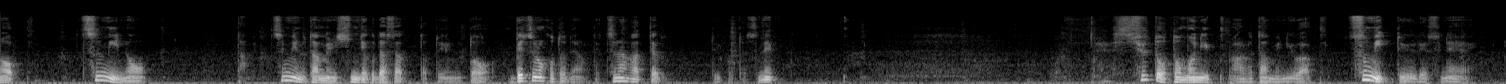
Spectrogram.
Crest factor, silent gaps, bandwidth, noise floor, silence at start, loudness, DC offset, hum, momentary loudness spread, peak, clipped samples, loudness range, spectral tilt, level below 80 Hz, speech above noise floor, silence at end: 22 dB; none; 10.5 kHz; -44 dBFS; 0 s; -20 LUFS; under 0.1%; none; 21 LU; 0 dBFS; under 0.1%; 11 LU; -7 dB/octave; -40 dBFS; 24 dB; 0 s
